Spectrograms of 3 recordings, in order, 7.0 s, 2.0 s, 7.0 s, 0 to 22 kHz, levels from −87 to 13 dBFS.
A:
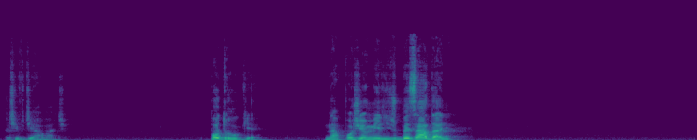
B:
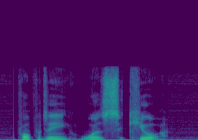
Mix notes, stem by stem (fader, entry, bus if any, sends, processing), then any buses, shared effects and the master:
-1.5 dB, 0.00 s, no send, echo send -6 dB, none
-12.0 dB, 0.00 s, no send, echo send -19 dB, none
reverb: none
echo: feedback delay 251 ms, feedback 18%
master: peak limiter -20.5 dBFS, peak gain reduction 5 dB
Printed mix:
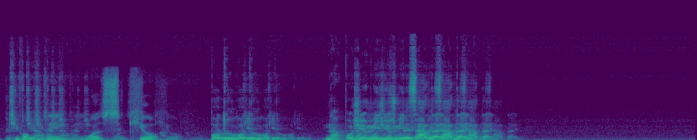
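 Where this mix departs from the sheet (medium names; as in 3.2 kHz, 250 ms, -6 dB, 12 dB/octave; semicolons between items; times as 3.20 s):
stem A -1.5 dB -> +10.0 dB; stem B -12.0 dB -> -4.5 dB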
